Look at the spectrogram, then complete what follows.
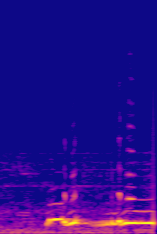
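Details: Spotted dove, a crossbred bird in breeding condition, gives a single short coo: a clear tone that steps up and then holds level, with faint background hiss.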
